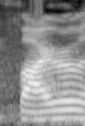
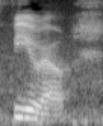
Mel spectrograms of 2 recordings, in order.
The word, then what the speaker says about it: Firo: going to do a quick technical analysis on firo the last time i actually created this video i was calling it phyro and somebody from their team commented mentioning that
